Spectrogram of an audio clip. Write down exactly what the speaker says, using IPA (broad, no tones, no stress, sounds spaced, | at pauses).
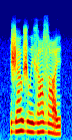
ʒ a o̯ ʒ o e̯ ɣ a zˤ a e̯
